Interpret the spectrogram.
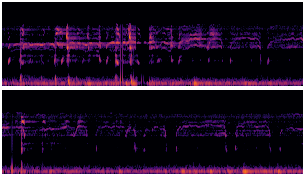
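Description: Rapid, high-pitched screaming calls repeated many times a second from a live small bird caught in a peregrine falcon's nest, loudest in the first few seconds, with a few sharp knocks and a steady low hum underneath.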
